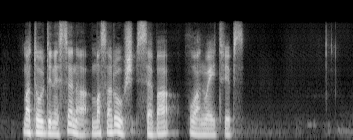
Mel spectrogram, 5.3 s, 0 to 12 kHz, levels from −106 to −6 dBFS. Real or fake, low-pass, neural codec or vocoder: fake; 7.2 kHz; codec, 16 kHz, 0.9 kbps, LongCat-Audio-Codec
